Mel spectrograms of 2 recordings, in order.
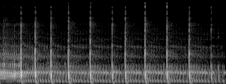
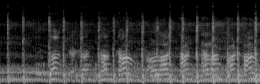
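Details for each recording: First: Chainsaw just fitted with a walkerized muffler, low-jet tuning problem: firing pops slowing from about seven to five a second and fading as it dies off idle; stalls from rich low-speed mixture after the muffler change. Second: Chainsaw being tuned on the low jet (low-speed mixture), running a slow, even two-stroke burble at a super low idle that holds steady without hunting; a fat low jet would load up and stall. Normal low idle.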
